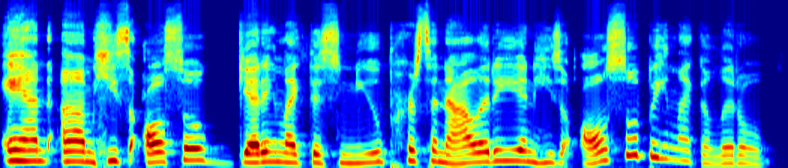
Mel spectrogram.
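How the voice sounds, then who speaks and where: A woman's voice: on the high side, normal speed, darkish tone, dry recording, clean studio sound. A woman, chatting casually as a podcast co-host, candid and slangy, slipping into Spanish and swearing freely. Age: late 20s. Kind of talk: casual sibling podcast chat.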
